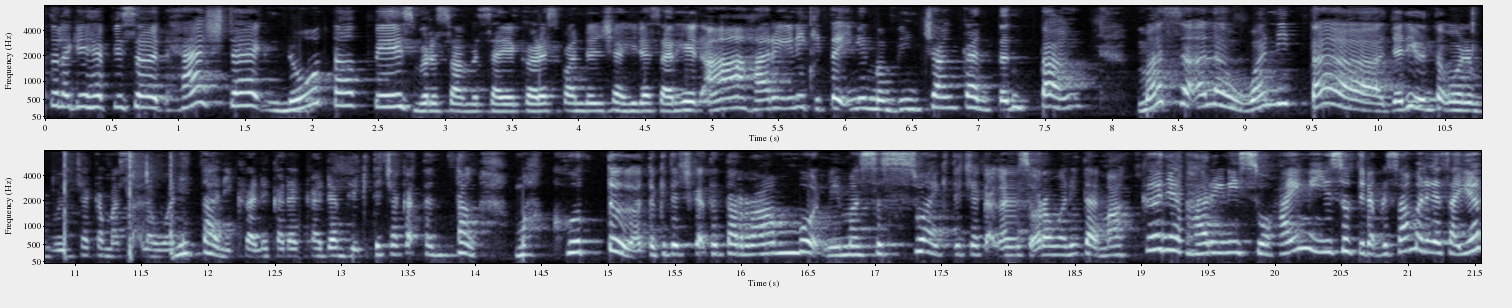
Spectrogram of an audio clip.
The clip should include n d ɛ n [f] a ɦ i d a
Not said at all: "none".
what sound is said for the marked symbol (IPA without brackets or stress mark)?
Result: ʃ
